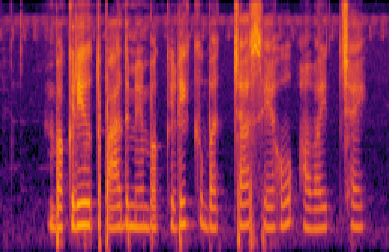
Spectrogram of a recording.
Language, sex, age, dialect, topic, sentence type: Maithili, female, 60-100, Southern/Standard, agriculture, statement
